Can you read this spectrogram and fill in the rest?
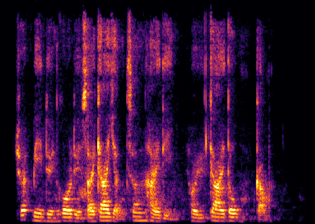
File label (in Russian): Голоса, Гонконгский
